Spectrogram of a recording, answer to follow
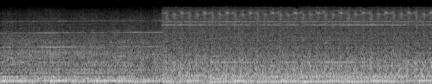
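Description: Helicopter engine and rotor noise heard inside the cabin: a loud, steady rush with a thin high whine. About a second and a half in, the sound shifts, and a higher whine and a fast pulsing at the top come in.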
